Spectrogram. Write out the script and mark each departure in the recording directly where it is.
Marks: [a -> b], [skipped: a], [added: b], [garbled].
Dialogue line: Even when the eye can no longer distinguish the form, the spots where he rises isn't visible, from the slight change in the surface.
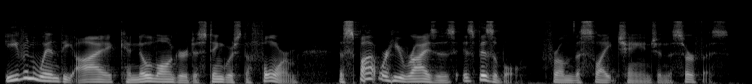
Even when the eye can no longer distinguish the form, the [spots -> spot] where he rises [isn't -> is] visible, from the slight change in the surface.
